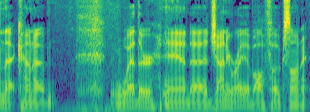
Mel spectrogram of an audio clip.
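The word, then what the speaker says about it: Johnny Rea: How do you say it, Jonathan? – Johnny Ray. – There you go. I interrupted it. Try it again. – Johnny Ray.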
